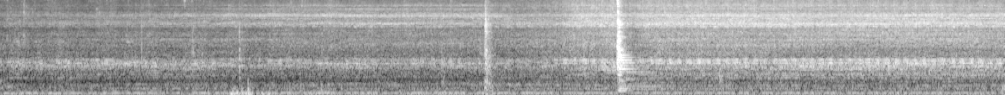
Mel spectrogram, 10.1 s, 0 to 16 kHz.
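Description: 1968 Ford Mustang's 351 V8 idling steadily just after starting, a low even rumble. A few brief clicks sound over it, the sharpest a little past six seconds in.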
